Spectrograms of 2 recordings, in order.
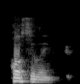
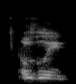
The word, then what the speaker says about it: Joselin: Joseline. Joseline? Yes. Okay. Joseline, I'm going to give you 10 grand or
